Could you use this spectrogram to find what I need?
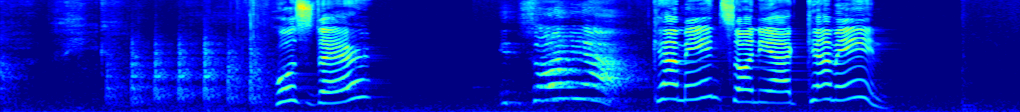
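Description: A woman speaks tensely up close.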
